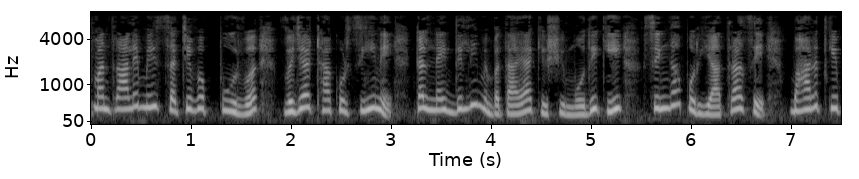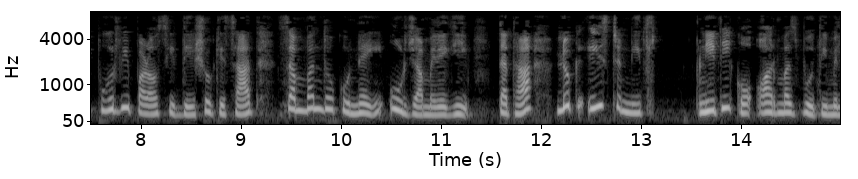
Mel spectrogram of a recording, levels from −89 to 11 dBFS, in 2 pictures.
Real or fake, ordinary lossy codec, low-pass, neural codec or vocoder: real; none; 7.2 kHz; none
